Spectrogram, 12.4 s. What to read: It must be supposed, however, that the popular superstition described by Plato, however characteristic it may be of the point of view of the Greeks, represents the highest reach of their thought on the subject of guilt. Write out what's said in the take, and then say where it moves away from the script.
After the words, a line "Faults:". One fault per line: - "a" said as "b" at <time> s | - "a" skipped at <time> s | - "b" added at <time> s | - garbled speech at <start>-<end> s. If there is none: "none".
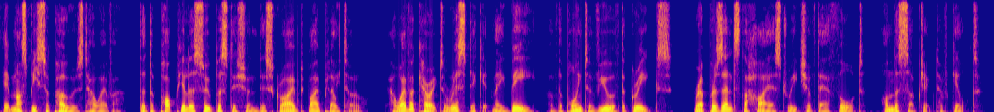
It must be supposed, however, that the popular superstition described by Plato, however characteristic it may be of the point of view of the Greeks, represents the highest reach of their thought on the subject of guilt.
Faults:
none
